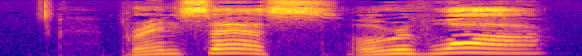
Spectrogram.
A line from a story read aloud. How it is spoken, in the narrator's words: cried he, stumbling with his tongue as well as with his feet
